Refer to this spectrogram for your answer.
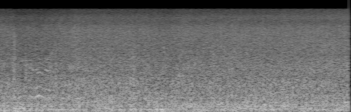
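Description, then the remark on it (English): A large waterfall in a jungle roars steadily, a dense, continuous rush of falling water that stays loud throughout with no breaks or changes in intensity. “We have several waterfalls in our jungle, but Schweitzer is our largest, our most powerful, and our most beautiful, I think.”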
